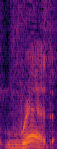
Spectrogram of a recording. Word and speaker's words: read: Uh, 哎，其实那个 read 呢，我们应该读成是 read 啊，过去式了。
